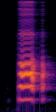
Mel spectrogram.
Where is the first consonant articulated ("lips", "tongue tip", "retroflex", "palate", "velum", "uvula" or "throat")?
lips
